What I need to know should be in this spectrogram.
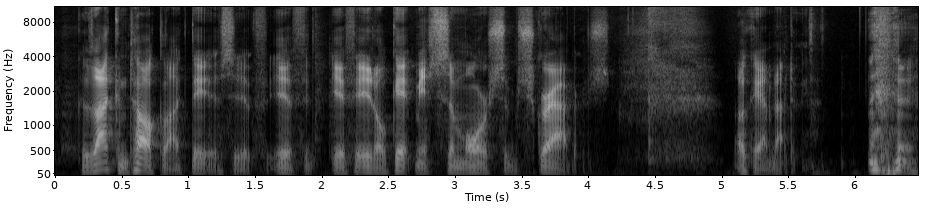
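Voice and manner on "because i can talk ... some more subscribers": put-on Southern cowboy accent. Asking viewers whether their accent is nice, putting on a southern cowboy accent. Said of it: "talking about the cowboys down here".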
